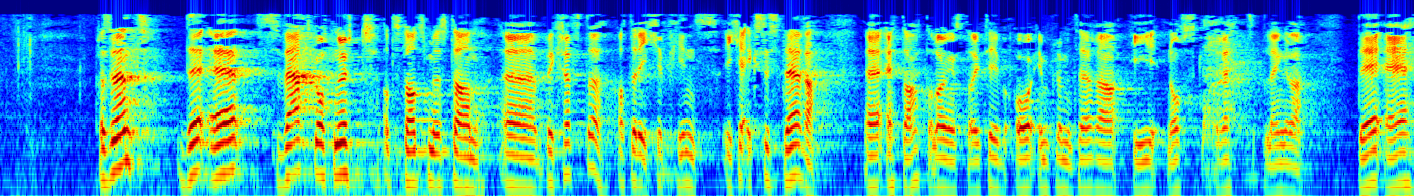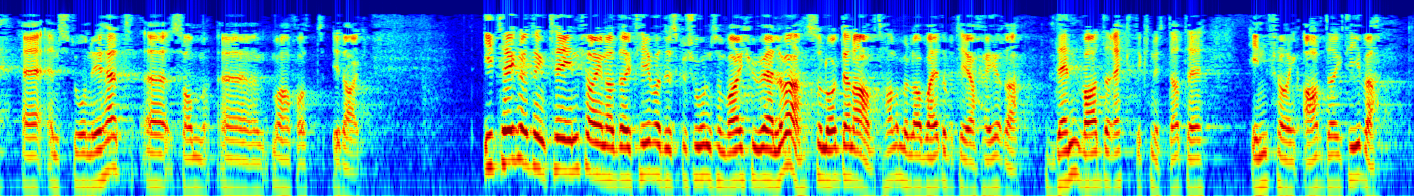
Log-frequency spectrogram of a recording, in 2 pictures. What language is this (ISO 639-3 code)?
nor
